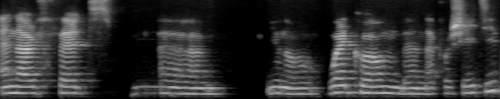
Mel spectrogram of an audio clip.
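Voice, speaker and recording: In a French accent, a woman speaks very slowly at a medium pitch, her intonation flat and monotone. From France. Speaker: coaching course participant. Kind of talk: testimonial. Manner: halting, with many fillers and repetitions.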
